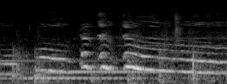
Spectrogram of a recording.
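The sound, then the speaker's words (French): A dog howls in front of a door, a drawn-out, wavering tonal cry broken by short whimpering catches, with the pitch sagging slowly toward the end. “Mon chien s'est mis à hurler à la mort devant la porte de Monsieur Bergamot.”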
